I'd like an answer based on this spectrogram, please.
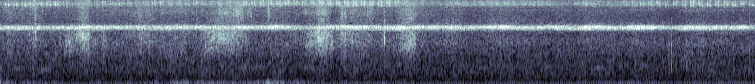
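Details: Grasshoppers singing in a mixed insect chorus that also holds crickets and lacewings: a steady high shrill tone runs throughout, with a fainter still higher band above it and soft pulsing bursts layered over the drone.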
